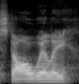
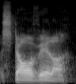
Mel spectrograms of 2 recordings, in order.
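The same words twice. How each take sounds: First: The W is sounded like an English W. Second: The W is sounded like a V. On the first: The speaker calls it wrong. "that would be pronouncing it in English" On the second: The speaker calls it right. "W's are normally pronounced as V's"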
